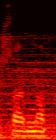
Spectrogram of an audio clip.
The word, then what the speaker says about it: सारनाथ: जैसे सारंगनाथ में से अगर साइलेंट होता है तो सारनाथ कॉल्ड होता है, ऑफिशियल नेम जो प्लेस का।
